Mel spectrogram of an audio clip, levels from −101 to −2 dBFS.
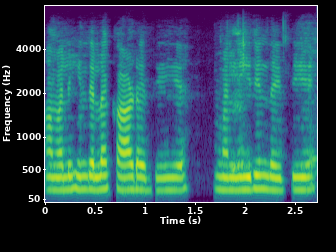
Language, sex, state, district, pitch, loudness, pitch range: Kannada, female, Karnataka, Belgaum, 195 Hz, -16 LUFS, 190-200 Hz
